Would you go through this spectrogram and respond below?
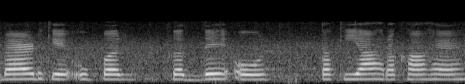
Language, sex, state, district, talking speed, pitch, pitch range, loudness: Hindi, female, Haryana, Jhajjar, 105 wpm, 235 Hz, 230-245 Hz, -17 LUFS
